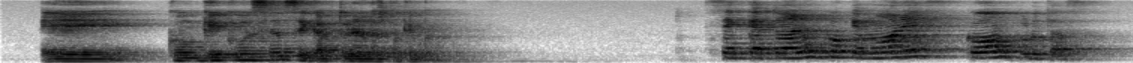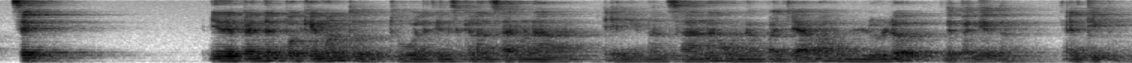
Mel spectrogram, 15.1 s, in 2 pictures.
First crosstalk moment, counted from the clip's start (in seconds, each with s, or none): none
